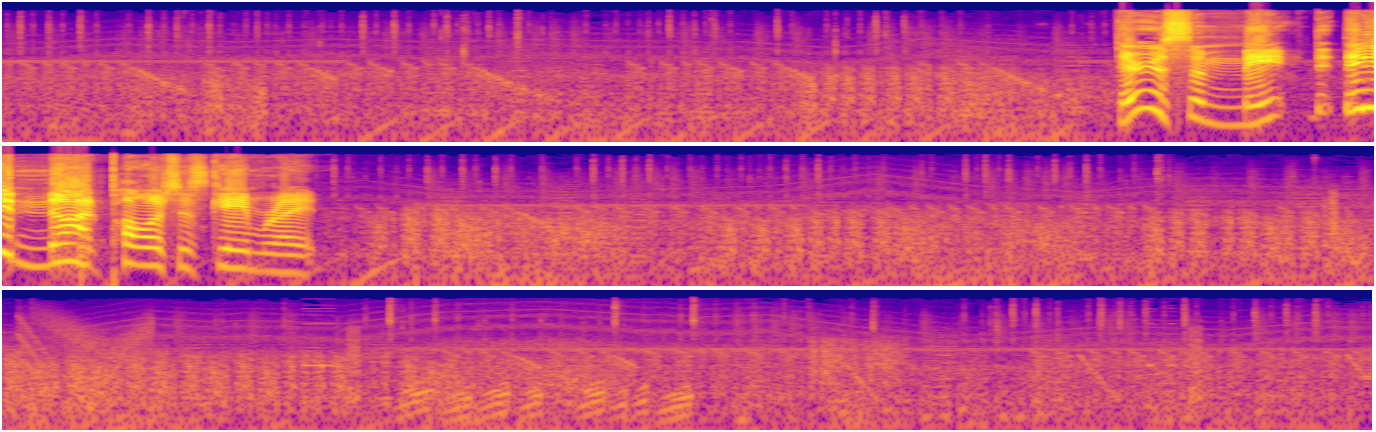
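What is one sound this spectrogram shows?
Game sound effects whoosh and zap steadily.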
